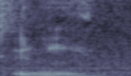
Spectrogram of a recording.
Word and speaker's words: Uni: The brand is Uni. Oh, sorry. Like spelled like this also. Yeah, it's Ooni.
